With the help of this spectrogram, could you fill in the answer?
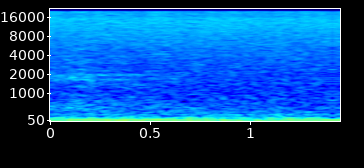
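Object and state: Nothing is struck.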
